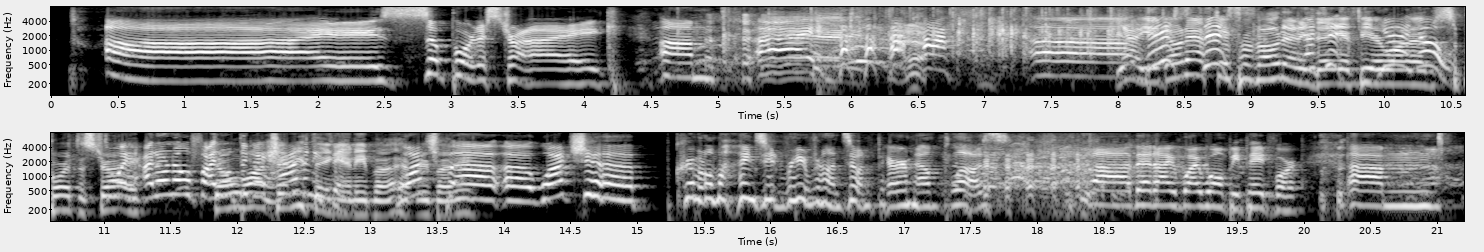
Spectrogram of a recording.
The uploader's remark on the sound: Live from Dynasty Typewriter in Los Angeles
